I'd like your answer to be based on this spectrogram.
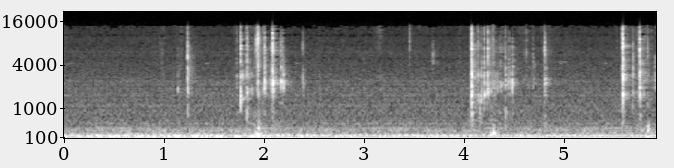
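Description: A utility knife blade carves and scrapes pieces off a solid oval bar of blue soap held in a hand with long nails. Crisp, bright cutting and scraping clicks come in short bursts over a steady low hum, with the sharpest snaps near the end.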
